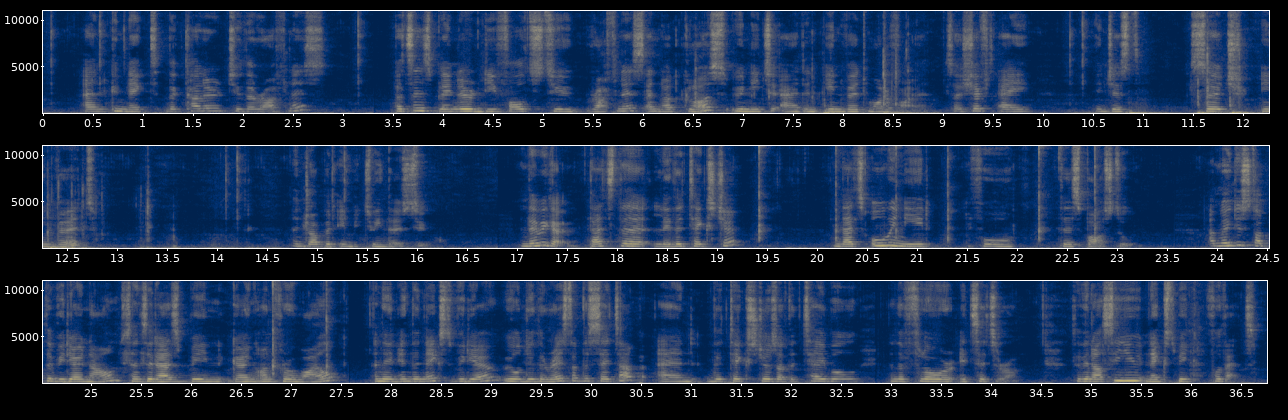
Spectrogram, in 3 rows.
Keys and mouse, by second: 1.2-2.9 drag, 8.0 shift+a, 19.2 middle click, 22.0 middle click, 26.5 middle click.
